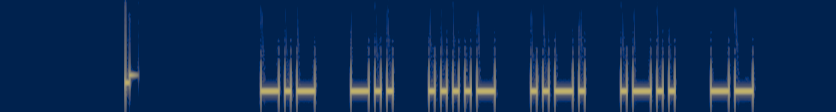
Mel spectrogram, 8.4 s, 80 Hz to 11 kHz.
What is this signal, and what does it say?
Morse code, heard as a keyed tone, about 20 wpm, spaced as for 15 wpm, 700 Hz. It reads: KD4FLM
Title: 200 Lesson 32g - Letter k - Call Signs 20wpm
